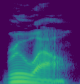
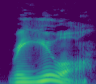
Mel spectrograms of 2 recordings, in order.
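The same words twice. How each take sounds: First: Ruel said as "ROO-al"; corrected pronunciation. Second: Reuel said as "REE-yool"; mispronounced Reuel. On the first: Shown as a demonstration. Host correcting himself after hearing the app, Ruel pronounced "ROO-al". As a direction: say Ruel with a "roo" start, then a short "al". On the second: Real, not acted. Host guessing at a trivia answer's name, Reuel mispronounced as "REE-yool". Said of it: "So I was pronouncing it wrong".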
